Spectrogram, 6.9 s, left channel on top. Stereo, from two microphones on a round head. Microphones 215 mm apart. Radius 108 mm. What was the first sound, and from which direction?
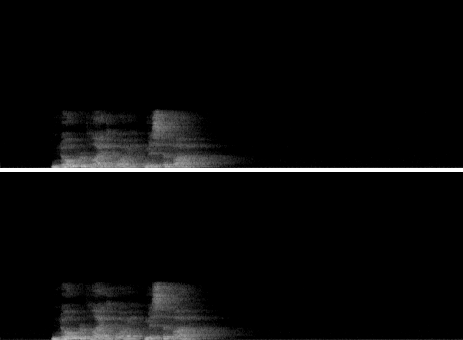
A woman speaking, 5° right (ahead or behind).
